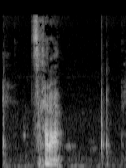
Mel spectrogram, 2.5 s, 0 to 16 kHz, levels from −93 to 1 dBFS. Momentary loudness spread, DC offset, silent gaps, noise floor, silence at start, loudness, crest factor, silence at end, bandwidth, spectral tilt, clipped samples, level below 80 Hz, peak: 20 LU; under 0.1%; none; -58 dBFS; 0.05 s; -25 LUFS; 22 dB; 0.35 s; 11.5 kHz; -4 dB/octave; under 0.1%; -50 dBFS; -8 dBFS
